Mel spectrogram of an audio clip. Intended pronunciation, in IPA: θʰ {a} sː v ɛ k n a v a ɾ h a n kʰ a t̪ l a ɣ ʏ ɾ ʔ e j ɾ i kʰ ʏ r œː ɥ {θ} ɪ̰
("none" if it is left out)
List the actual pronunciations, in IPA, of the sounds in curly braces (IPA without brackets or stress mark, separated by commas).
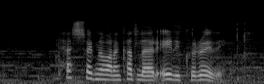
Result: ɛ, ð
